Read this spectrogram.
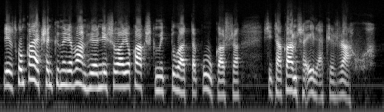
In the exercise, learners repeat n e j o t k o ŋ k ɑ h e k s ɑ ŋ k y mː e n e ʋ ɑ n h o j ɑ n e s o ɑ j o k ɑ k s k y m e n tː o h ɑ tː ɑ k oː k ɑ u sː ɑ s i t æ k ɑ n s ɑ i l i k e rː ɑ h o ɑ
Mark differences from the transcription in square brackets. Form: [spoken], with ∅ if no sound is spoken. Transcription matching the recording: n e j o t k o ŋ k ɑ h e k s ɑ ŋ k y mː e n e ʋ ɑ n h o j ɑ n e s o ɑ j o k ɑ k s k y m e n tː [u] h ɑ tː ɑ k [uː] k ɑ u sː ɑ s i t æ k ɑ n s ɑ [e] l [æ] k e rː ɑ h o ɑ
